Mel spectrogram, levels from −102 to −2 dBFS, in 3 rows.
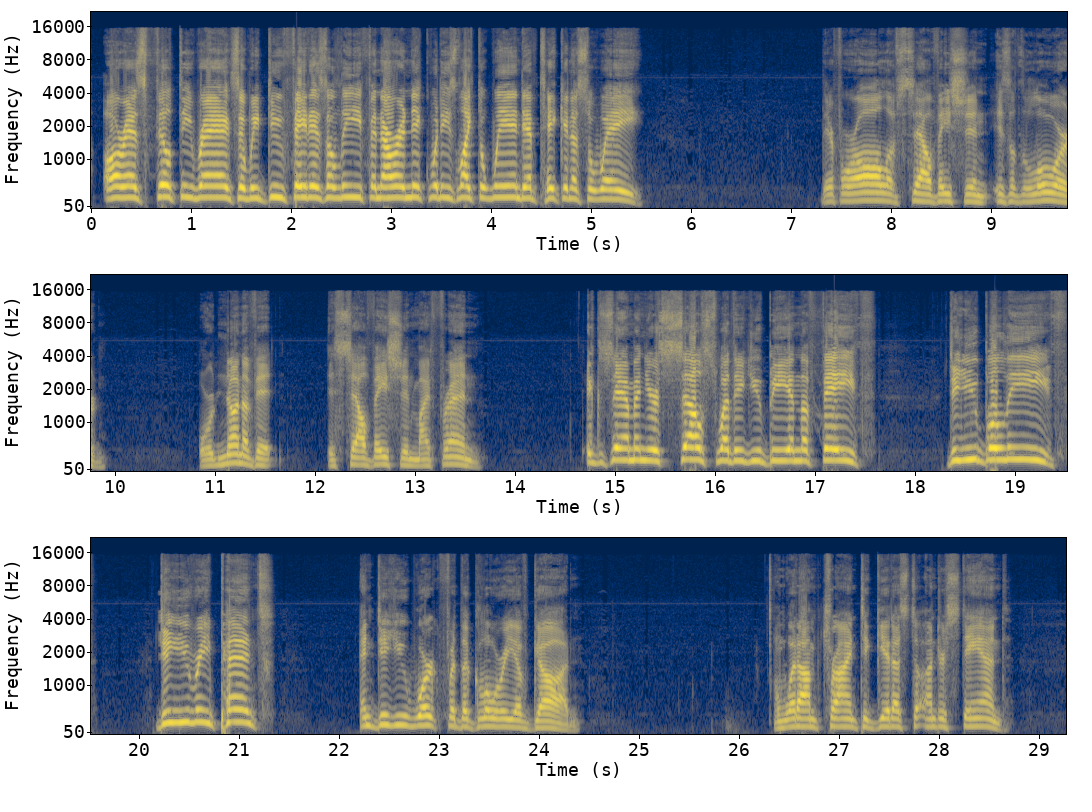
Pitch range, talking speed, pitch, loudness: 145-225 Hz, 140 wpm, 175 Hz, -13 LUFS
